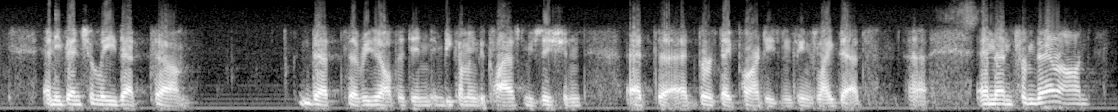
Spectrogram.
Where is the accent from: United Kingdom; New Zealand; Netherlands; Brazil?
Netherlands; English is a second language; moved away as an adult; now in United States; left my home country, the Netherlands, same as your home country, for America. And so when I was 30, I started on a whole new path.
